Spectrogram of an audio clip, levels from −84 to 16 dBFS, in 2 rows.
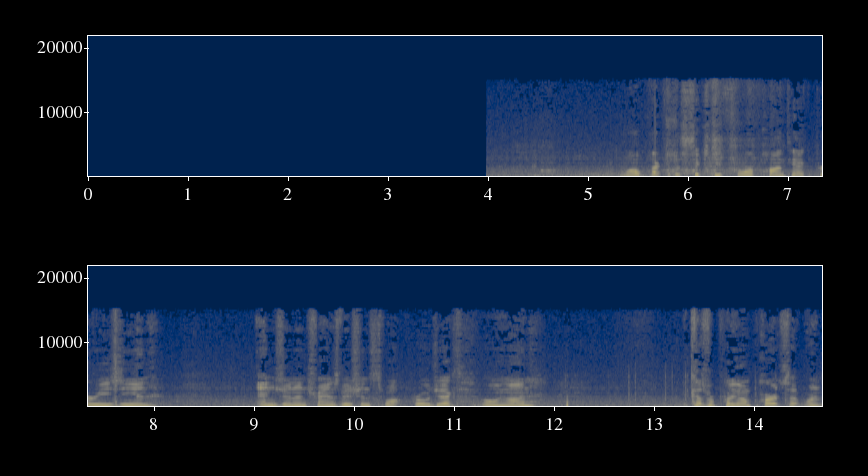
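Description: Three quick skips at 5.67, 6.99 and 7.83 s, each with the audio jumping ahead, roughly 50, 20 and 70 ms gone, likely dropped buffers from an overrun.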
